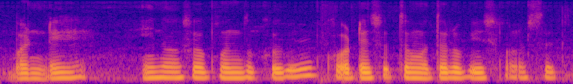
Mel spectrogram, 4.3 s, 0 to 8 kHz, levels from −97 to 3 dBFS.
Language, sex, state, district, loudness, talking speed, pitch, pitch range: Kannada, male, Karnataka, Bellary, -24 LUFS, 140 wpm, 155 Hz, 150-160 Hz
